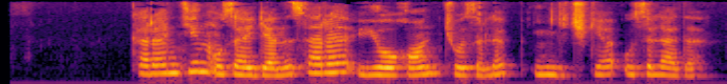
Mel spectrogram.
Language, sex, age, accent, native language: Uzbek, female, 18-24, Qoraqalpog'iston, Karakalpak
